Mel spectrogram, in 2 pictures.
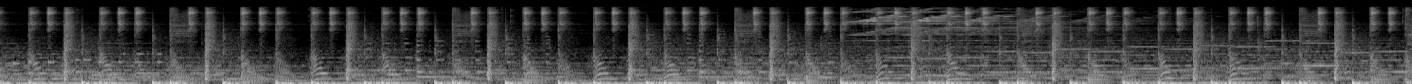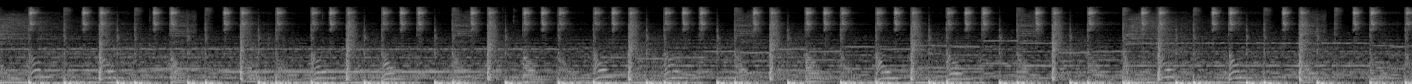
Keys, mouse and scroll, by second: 0.2 scroll up 1, 0.6 click, 1.1 Tab, 1.7 shift+middle click, 2.3 ctrl+Tab, 3.5 scroll up 1, 4.3 scroll down 1, 5.0 alt+shift+click, 7.4 f, 9.2 e, 11.0 s, 12.5 alt+m, 14.8 shift+middle click, 15.8 Tab, 16.9 ctrl+s, 19.3 click, 21.7 shift+middle click, 23.4-25.5 shift+middle drag, 26.1 Tab, 28.0 ctrl+Tab.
